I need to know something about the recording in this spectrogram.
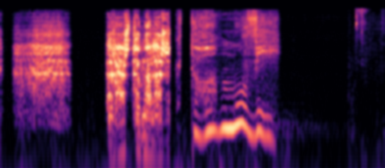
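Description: A young woman speaks quietly and tensely, up close.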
